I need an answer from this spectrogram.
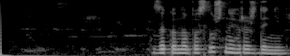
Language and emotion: Russian, neutral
